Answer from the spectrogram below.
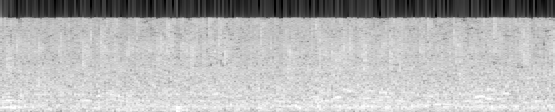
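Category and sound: nature, rain falling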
